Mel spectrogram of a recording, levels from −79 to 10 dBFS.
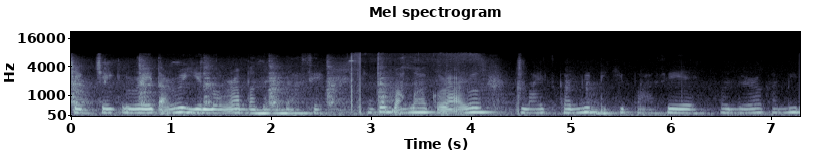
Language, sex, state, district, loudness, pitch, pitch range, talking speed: Nagamese, female, Nagaland, Kohima, -17 LUFS, 180 Hz, 175-190 Hz, 165 wpm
